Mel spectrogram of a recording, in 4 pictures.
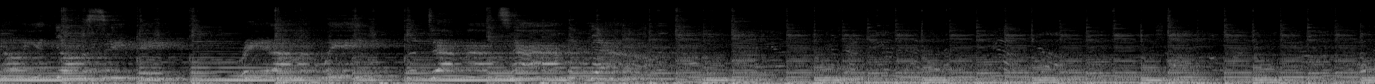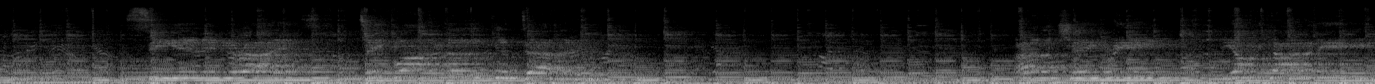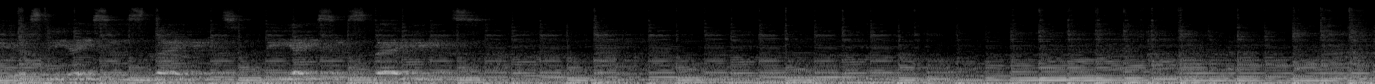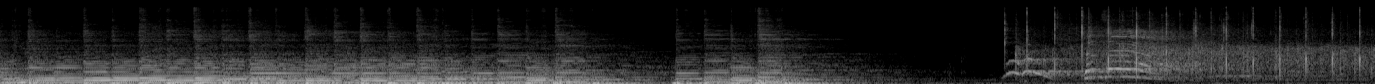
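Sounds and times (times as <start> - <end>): man singing: 0.0 - 7.8, 13.7 - 21.1, 23.8 - 33.0
acoustic guitar strumming: 0.0 - 50.8.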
